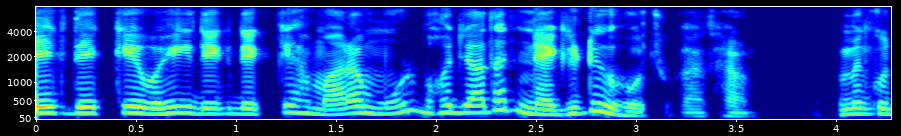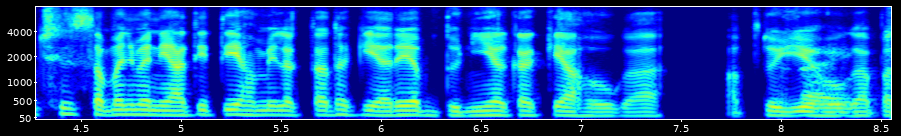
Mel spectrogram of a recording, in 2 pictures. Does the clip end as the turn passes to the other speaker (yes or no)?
no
